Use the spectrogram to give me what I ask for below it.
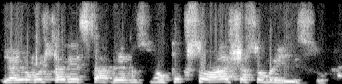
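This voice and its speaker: A man's high voice at a moderate pace. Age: 60s. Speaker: professor, research group member. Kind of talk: audience question in online talk. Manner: halting, with many repetitions; formal and deferential.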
